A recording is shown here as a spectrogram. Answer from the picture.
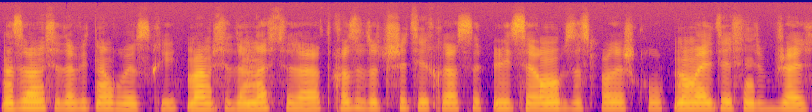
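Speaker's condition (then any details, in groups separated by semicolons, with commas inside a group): Spinal muscular atrophy; type 1, genetic, wheelchair user, curvatures deforming body, cannot propel wheelchair by hand; age 17, progressing, cannot sit long in wheelchair, mostly lying, camp bed in class, home hospice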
